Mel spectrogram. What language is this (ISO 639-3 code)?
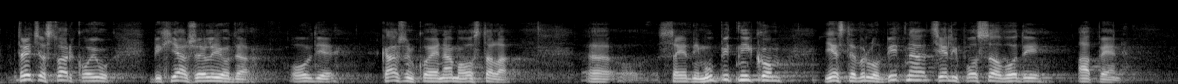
hrv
